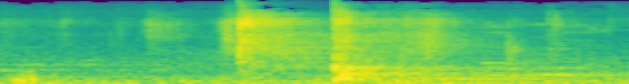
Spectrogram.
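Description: Combat lightsabers swinging and clashing: two sharp clashes a little under half a second apart, about a second in, each ringing on briefly.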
